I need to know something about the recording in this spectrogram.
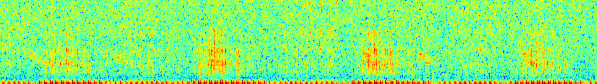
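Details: Domestic cat in the sun, purring steadily: deep rumbling pulses that rise and fall about every second, each louder phase carrying a soft airy breath sound.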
